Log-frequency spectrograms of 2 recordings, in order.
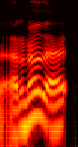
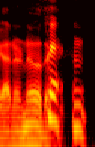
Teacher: Often the D and T sounds merge or weaken sounding like done or similar. And know that links closely.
